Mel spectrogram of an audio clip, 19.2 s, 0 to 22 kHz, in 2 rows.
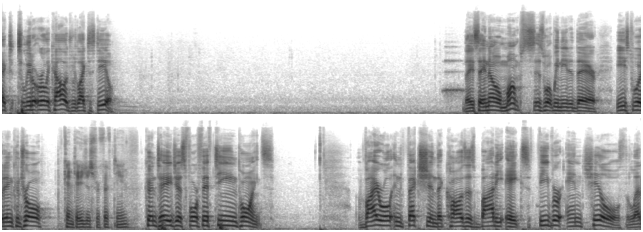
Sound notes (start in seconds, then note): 6.6 buzzer beeping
